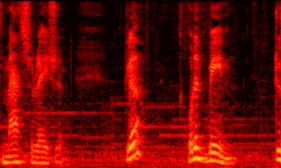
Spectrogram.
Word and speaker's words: maceration: is maceration it's not maturation it's maturation let me just write it down m a sure then reaction clear this is the pronunciation of this maceration is not maturation it's maceration clear what it mean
